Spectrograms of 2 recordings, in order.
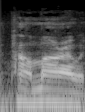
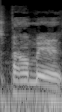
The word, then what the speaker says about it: Palmyra: And my dad was a sort of amateur archaeologist, and we'd go to Damascus, and then we'd go to Palmyra, which is my favourite place on earth. – I'm loving your correct pronunciation, because I would have probably said Palmyra. – Everyone says Palmyra.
